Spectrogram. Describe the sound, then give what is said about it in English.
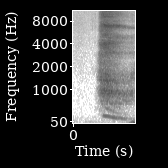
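A single deep breath from a person who feels breathless after rushing to get dressed: a long, airy rush of breath that begins after a brief silence, carries a low voiced tone sliding downward like a sigh, and stays steady until the end, with no talk. “I think I'm breathless because I did all of that too fast. So I'm going to take a deep breath.”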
